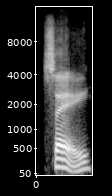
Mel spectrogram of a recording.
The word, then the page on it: say: American English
